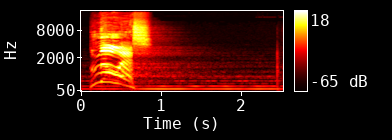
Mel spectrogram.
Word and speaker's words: Luis: you can at least pronounce his name right instead of americanizing it lewis lewis the freeing ashley we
